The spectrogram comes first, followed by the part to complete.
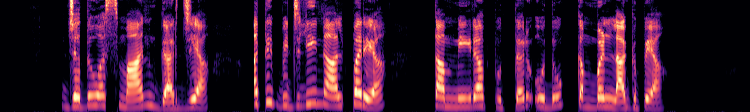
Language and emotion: Punjabi, fearful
